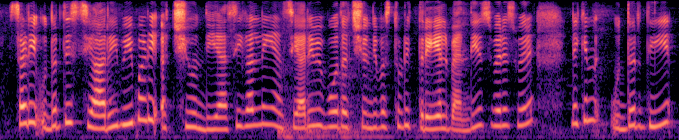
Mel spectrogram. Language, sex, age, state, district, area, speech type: Dogri, female, 30-45, Jammu and Kashmir, Udhampur, urban, spontaneous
